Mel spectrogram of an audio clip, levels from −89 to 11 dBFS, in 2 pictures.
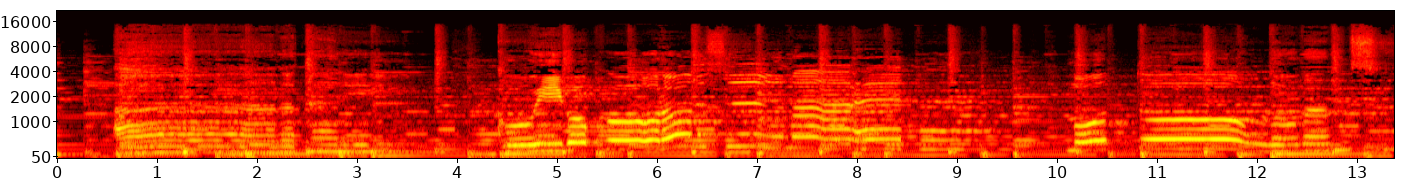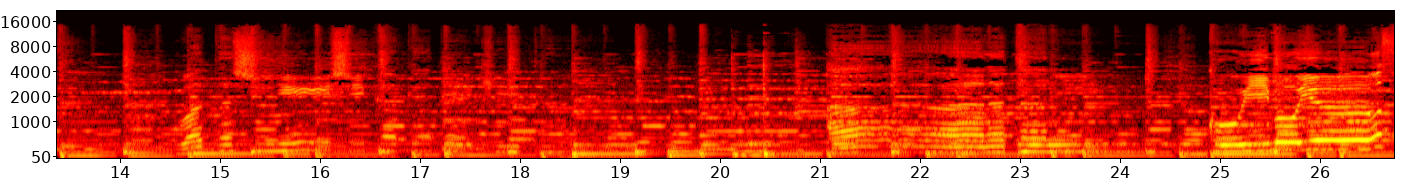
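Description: A speech-style noise suppressor has been left running on non-speech material, and you can hear it working against the sound the whole way through. Because it treats anything steady, ambient or reverberant as noise, the gain keeps riding up and down by around 15 dB, so held parts and decays sag while sharp onsets punch through. The result pumps and thins out rather than sitting at a stable level. On top of that, there are clear spots where the noise suppressor cut the sound hard, pulling steady or fading material down by about 8 to 12 dB. That happens at 0.04–0.57 s, 3.3–4.2 s, 8.45–8.65 s, 9.27–10.84 s, 13.18–14.63 s, 16.36–19.15 s (the longest, a couple of seconds of affected sound), 19.97–21.09 s and 23.74–24.61 s. The deepest dips, about 12 dB, are at the start and around 9.3–10.8 s. Those stretches sound hollowed out, with tails clipped short.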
